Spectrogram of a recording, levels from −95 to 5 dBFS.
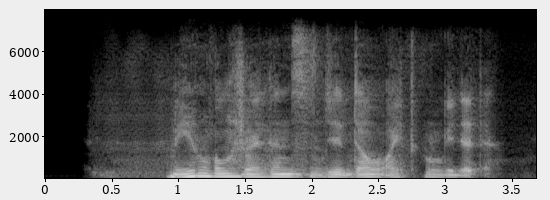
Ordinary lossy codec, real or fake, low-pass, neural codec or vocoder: none; fake; none; codec, 16 kHz, 1 kbps, FunCodec, trained on LibriTTS, 50 frames a second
